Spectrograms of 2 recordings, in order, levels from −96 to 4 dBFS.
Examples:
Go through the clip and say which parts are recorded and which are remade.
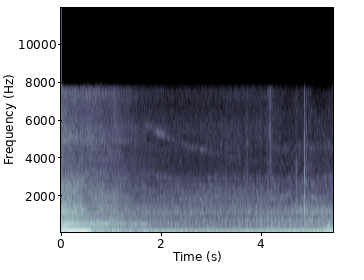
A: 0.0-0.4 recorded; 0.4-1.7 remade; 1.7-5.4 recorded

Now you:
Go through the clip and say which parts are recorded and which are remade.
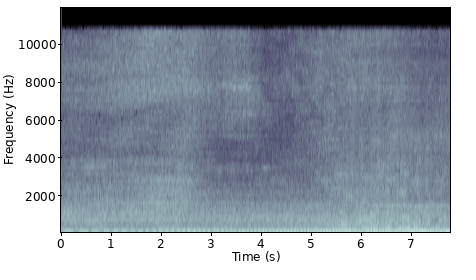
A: 0.0-5.7 recorded; 5.7-7.8 remade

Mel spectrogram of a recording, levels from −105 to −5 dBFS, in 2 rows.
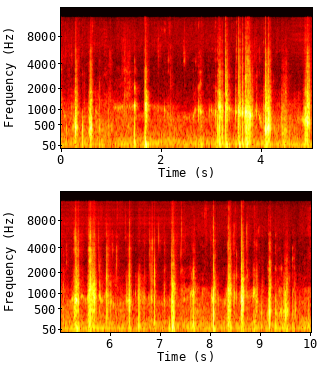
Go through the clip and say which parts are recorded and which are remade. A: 0.0-4.6 recorded; 4.6-7.5 remade; 7.5-10.0 recorded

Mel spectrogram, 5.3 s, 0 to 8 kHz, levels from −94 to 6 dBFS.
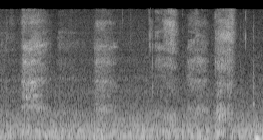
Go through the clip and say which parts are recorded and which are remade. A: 0.0-0.9 remade; 0.9-1.4 recorded; 1.4-3.0 remade; 3.0-5.3 recorded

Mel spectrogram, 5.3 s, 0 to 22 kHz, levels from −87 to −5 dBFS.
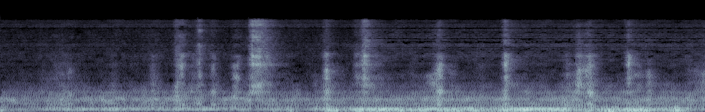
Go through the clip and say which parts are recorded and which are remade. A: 0.0-5.3 remade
